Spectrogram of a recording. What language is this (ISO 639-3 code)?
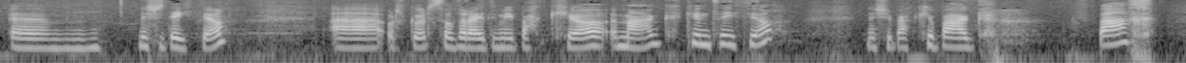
cym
